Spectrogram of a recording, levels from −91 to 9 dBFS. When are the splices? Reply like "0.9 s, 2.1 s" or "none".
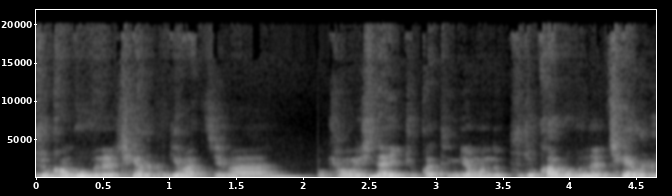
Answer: none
